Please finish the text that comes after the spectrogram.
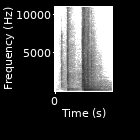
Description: door_close.ogg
